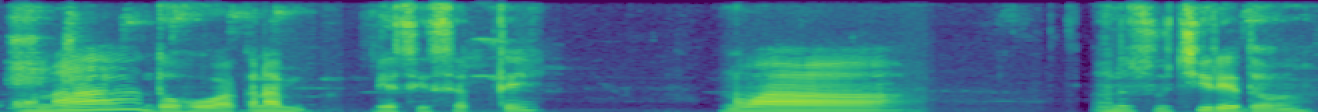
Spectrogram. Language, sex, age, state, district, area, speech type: Santali, male, 45-60, Jharkhand, Bokaro, rural, spontaneous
